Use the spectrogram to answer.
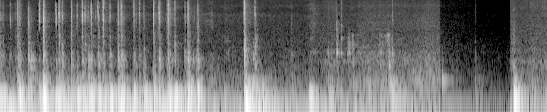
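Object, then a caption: Plastic scissor-key keyboard. Two hands type with fingertips on a full-size plastic scissor-key keyboard with a silver plastic frame, dark flat keys and a hollow plastic body. A rapid, dense run of soft, low, clattering key taps fills the first two seconds, then thins to scattered quieter presses with one sharper tap. After a near-silent pause, a single final keystroke lands.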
